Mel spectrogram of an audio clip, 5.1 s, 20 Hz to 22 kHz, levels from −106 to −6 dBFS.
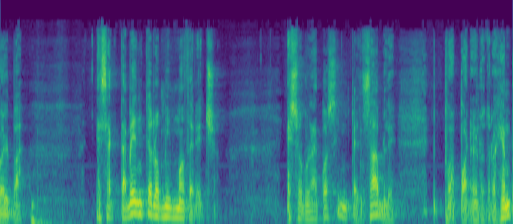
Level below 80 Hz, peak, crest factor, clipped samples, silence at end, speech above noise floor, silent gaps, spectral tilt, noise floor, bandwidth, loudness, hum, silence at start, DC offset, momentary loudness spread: -50 dBFS; -6 dBFS; 22 dB; under 0.1%; 0 s; 29 dB; none; -4 dB/octave; -54 dBFS; 14.5 kHz; -26 LUFS; none; 0 s; under 0.1%; 17 LU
